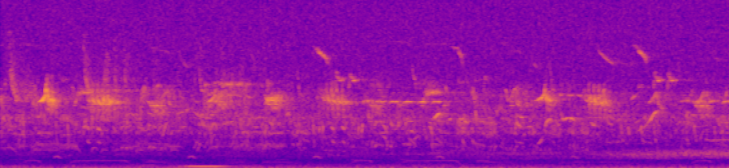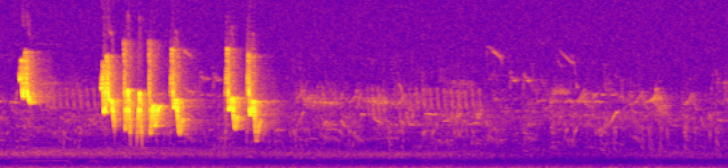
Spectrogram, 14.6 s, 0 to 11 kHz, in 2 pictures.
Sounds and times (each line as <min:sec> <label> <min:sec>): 0:00.0 cuckoo 0:05.1
0:00.0 background noise 0:14.5
0:00.0 blackbird 0:14.5
0:00.0 reed warbler 0:14.5
0:01.4 reed bunting 0:03.0
0:01.8 bittern 0:02.6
